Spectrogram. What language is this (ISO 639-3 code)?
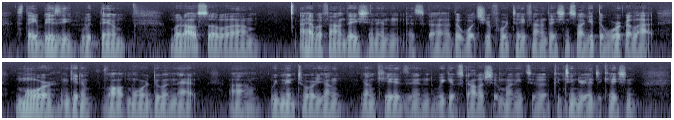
eng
